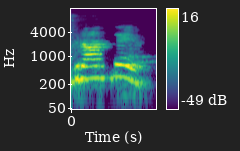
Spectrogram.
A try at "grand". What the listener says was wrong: Grand, not grande, grand. So it is pronounced as grand and grand.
